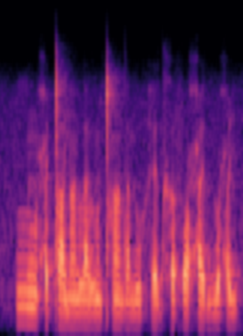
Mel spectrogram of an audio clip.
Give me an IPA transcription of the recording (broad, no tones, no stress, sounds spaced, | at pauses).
lː ũ ħ e ǀ a j ã lː a lː õ ǀʰ ã d a n u h ɛ d x ɐ f ɔ ħ ɛ d n u ħ i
